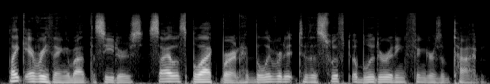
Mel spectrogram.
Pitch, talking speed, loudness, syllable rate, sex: 105 Hz, 210 wpm, -19 LUFS, 6.8 syllables/s, male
